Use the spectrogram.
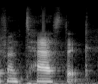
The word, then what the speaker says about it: fantastic: right fantastic adjective suffer fantastic type henna three syllable words actually it's a three syllable it's it's not two syllables three celebs stress a second syllable fantastic fantastic right search the second syllable that's the pictures picture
